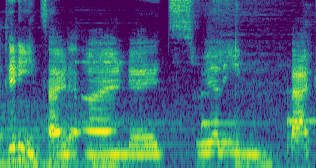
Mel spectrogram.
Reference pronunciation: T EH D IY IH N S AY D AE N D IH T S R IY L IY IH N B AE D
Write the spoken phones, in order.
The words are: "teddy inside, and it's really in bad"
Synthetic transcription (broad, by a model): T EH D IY IH N S AY D AE N D IH T S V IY L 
